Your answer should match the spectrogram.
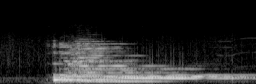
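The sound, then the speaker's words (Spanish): An old tango recording from 1933, played on air, ends on a loud, sustained, richly harmonic chord that rings steadily for about two seconds, then drops slightly in level. No voices are heard. “Grabada en 1933, tiene un lenguaje bien lunfardo típico de los barrios bajos de Buenos Aires”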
